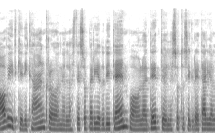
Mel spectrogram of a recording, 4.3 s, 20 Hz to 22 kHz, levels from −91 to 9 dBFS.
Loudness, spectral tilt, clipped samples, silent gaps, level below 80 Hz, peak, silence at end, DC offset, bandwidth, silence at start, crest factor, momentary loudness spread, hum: -27 LUFS; -6 dB/octave; under 0.1%; none; -60 dBFS; -8 dBFS; 0 s; under 0.1%; 16.5 kHz; 0 s; 18 dB; 8 LU; none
